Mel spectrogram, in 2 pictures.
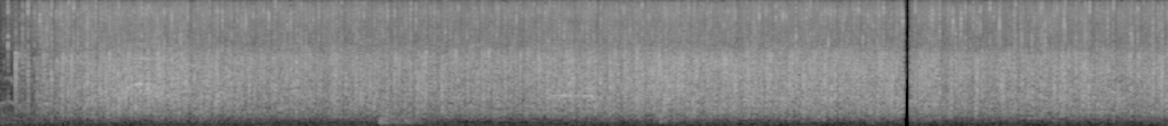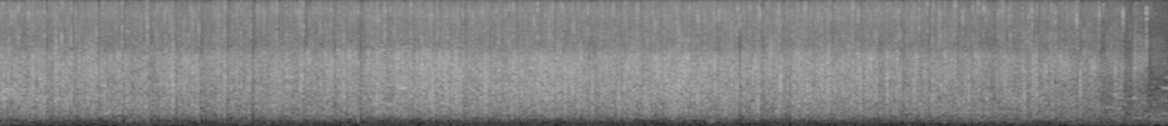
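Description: Large audience applauding steadily, with a momentary dropout in the sound about twelve seconds in.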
